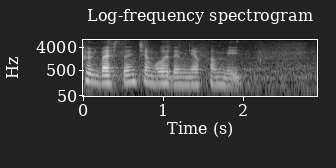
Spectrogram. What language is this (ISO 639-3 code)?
por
